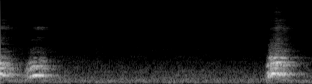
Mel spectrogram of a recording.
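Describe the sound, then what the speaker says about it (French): A pet dog barks indoors: two quick close barks, then a stretch of near silence before one more loud bark, heard alone with no talking. "avant que mon chien commence à aboyer"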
